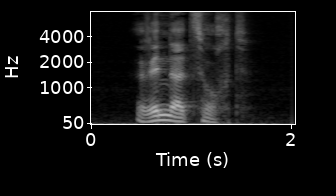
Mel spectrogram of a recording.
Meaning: cattle breeding (the breeding and raising of cattle)
- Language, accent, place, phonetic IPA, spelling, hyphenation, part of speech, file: German, Germany, Berlin, [ˈʁɪndɐˌt͡sʊxt], Rinderzucht, Rin‧der‧zucht, noun, De-Rinderzucht.ogg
